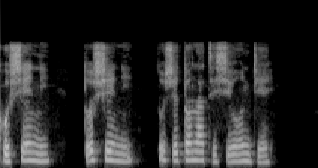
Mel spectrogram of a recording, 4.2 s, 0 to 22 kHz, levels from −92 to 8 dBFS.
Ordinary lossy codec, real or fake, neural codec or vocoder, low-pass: none; real; none; none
